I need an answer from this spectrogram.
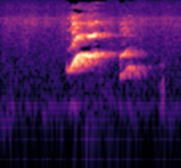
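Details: Cardigan Welsh Corgi puppy at three weeks old lets out a clear high whine that sweeps upward, then a second shorter, lower whimper, over a quiet background.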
